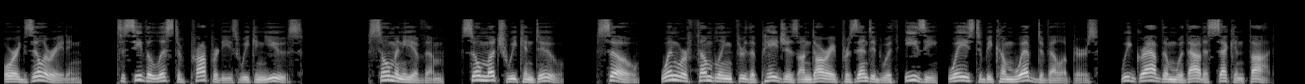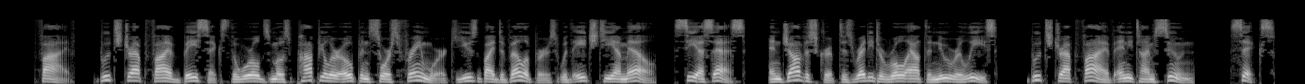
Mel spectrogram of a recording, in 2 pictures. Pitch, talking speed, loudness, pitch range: 130 Hz, 170 wpm, -20 LUFS, 110-155 Hz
